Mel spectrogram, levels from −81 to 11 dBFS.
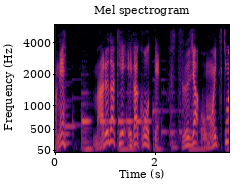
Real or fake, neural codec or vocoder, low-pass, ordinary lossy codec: real; none; 5.4 kHz; none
